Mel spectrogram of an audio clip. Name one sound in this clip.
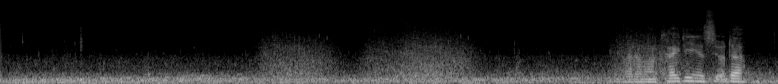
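A low, muffled underwater rumble drones steadily.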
